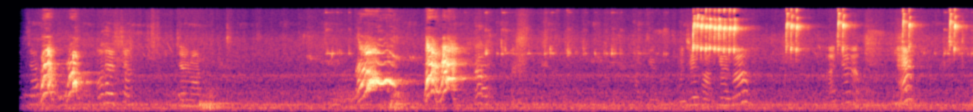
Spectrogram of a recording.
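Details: Two-month-old Lhasa Apso puppy playing with its owner: a few short, high yappy barks in quick pairs over a steady low indoor hum, with faint rustling and scattered clicks between.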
